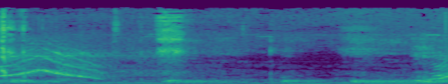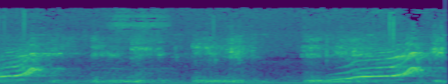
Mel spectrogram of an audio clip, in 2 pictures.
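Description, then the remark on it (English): Lions and spotted hyenas at a kill: continuous low growls and snarls of a feeding lion rumble underneath while the hyenas, waiting their turn to feed, let out several loud, sweeping whoops and whines that rise and fall in pitch. “I wonder if we can remind you of that night in the bush with this recording of lions and spotted hyenas prowling about them.”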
